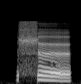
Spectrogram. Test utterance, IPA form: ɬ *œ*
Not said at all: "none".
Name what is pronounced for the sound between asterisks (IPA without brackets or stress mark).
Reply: œ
